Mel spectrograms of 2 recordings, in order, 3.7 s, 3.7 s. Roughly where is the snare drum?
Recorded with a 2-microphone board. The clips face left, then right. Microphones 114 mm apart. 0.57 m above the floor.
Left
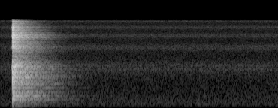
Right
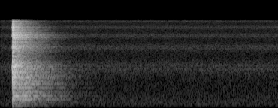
Centre.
